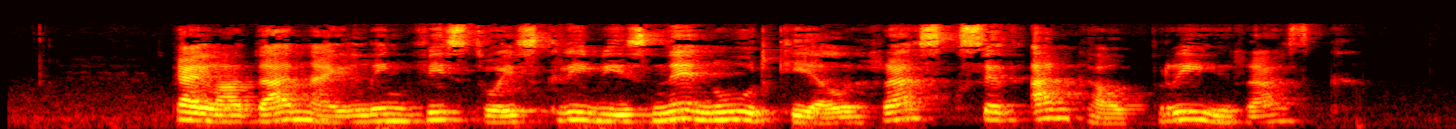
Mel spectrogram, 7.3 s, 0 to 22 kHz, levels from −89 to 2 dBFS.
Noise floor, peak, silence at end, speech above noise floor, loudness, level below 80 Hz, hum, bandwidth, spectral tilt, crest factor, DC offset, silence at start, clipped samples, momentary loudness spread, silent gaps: -64 dBFS; -2 dBFS; 0.75 s; 42 dB; -22 LUFS; -62 dBFS; none; 11.5 kHz; -2 dB/octave; 22 dB; under 0.1%; 0.9 s; under 0.1%; 12 LU; none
